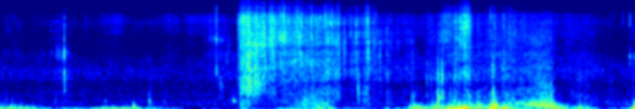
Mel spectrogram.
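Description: Wrapper crinkling around a sausage and egg burrito as it is handled and eaten, with a few faint clicks at first and a louder rustle about two and a half seconds in. A low rumble, the loudest sound, follows from about four seconds to shortly before the end.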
